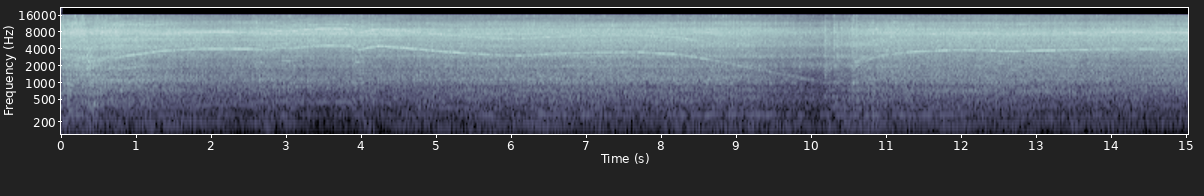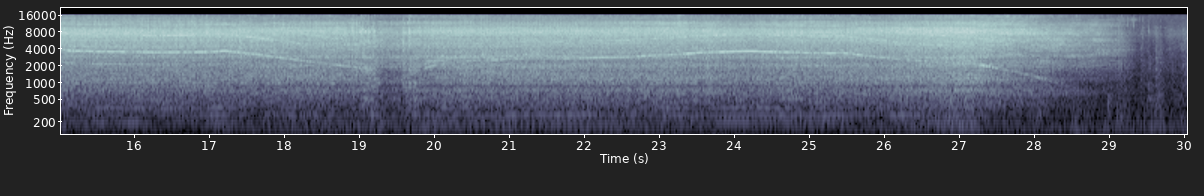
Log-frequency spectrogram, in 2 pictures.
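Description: An electric drill boring a spade bit through hard oak at an angle. Its motor whine rises and sags as the bit cuts. It drops away and starts again twice, then winds down near the end.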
